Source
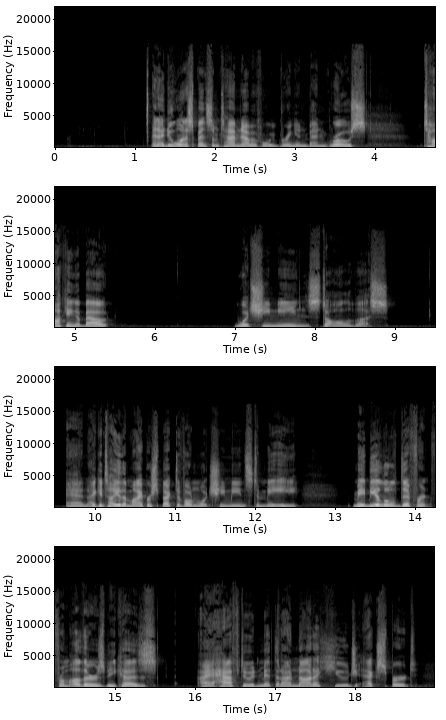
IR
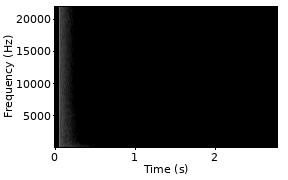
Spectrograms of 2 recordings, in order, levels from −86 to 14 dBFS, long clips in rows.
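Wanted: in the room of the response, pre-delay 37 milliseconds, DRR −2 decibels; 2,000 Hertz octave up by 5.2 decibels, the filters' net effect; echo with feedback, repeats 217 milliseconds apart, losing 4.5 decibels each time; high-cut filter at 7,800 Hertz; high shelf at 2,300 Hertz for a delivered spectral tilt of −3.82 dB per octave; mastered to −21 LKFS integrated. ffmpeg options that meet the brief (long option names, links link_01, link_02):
-filter_complex "[0:a]lowpass=7800,equalizer=frequency=2000:width_type=o:gain=4.5,highshelf=frequency=2300:gain=4.5,aecho=1:1:217|434|651|868|1085|1302|1519|1736|1953:0.596|0.357|0.214|0.129|0.0772|0.0463|0.0278|0.0167|0.01,asplit=2[link_01][link_02];[1:a]atrim=start_sample=2205,adelay=37[link_03];[link_02][link_03]afir=irnorm=-1:irlink=0,volume=4.5dB[link_04];[link_01][link_04]amix=inputs=2:normalize=0,volume=-2dB"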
